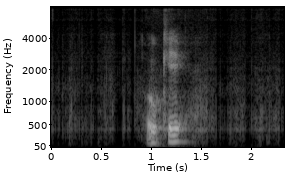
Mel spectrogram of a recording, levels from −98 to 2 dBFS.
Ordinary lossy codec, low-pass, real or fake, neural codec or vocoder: none; none; fake; codec, 16 kHz, 4.8 kbps, FACodec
